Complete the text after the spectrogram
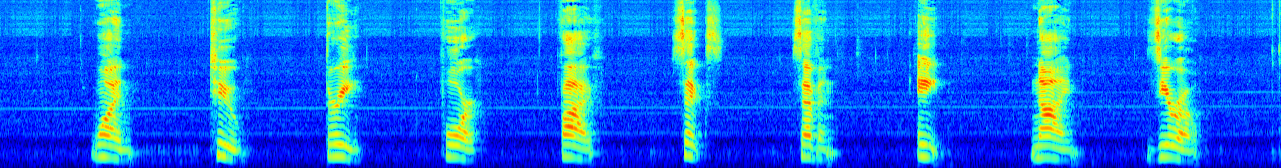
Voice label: count down woman 10; effect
